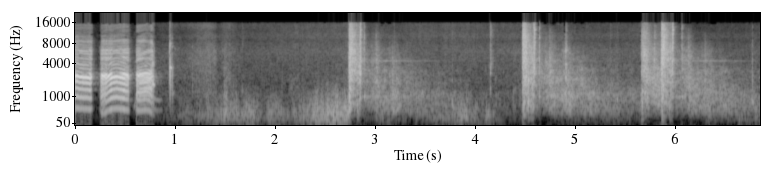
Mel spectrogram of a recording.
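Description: A loud, rapid series of duck quacks in the first second, then several shotgun shots spread over the following seconds, the last two close together.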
